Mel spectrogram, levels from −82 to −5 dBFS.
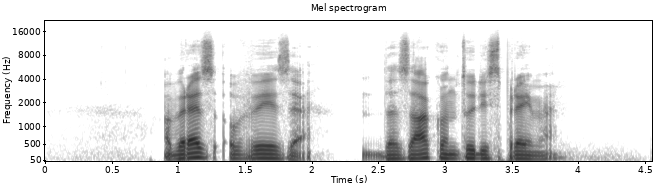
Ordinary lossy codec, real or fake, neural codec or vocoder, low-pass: none; fake; vocoder, 44.1 kHz, 128 mel bands every 512 samples, BigVGAN v2; 19.8 kHz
